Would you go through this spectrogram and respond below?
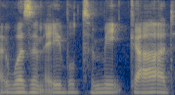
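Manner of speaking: played as a man dying. Game master voicing a fatally wounded man looking up at the police: dying Toddy Cathy voice. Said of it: "he looks up at you guys, ... and he goes".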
